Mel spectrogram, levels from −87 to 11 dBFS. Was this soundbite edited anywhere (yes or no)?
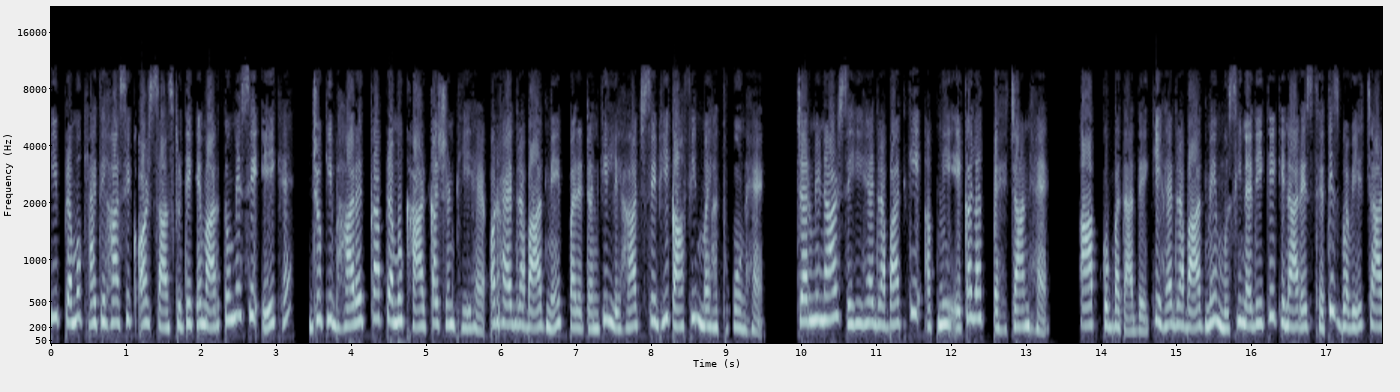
yes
